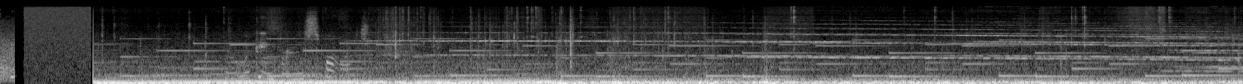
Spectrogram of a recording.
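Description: Background music with a deep, steady bass and a repeating melody of short notes, cutting in suddenly about a second in after a short laugh.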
